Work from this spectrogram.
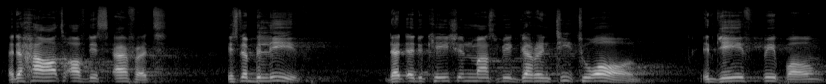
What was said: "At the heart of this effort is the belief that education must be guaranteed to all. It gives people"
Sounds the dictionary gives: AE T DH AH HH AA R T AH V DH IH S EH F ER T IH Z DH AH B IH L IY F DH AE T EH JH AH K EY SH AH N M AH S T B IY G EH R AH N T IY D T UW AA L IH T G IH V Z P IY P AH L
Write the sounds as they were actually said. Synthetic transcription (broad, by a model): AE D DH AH HH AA L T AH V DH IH S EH F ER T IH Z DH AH B IH L IY F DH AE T EH JH AH K EY SH AH N M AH S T B IY G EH R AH N T IY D T UW AA L IH T G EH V P IY P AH L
